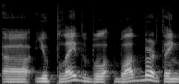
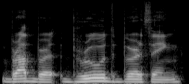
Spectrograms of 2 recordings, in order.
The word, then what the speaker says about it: Brood Birthing: Wait, Swalar, I thought you played Bloodbirthing in at least one of the versions. Brood birthing. That's the pronunciation.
